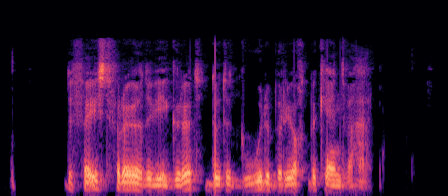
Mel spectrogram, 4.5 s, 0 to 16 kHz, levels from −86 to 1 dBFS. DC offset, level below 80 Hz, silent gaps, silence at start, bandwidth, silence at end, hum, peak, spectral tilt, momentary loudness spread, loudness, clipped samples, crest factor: under 0.1%; -60 dBFS; 0.17-0.64 s; 0.1 s; 7.8 kHz; 0.8 s; none; -4 dBFS; -6 dB/octave; 15 LU; -19 LUFS; under 0.1%; 16 dB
